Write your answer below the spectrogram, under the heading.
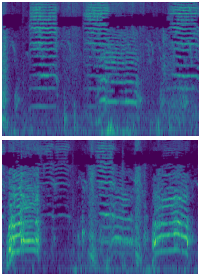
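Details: Male goat pursuing a female for mating, with a string of strong, wavering bleats, about six in eight seconds, each roughly half a second long and richly nasal, with brief quieter gaps between.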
